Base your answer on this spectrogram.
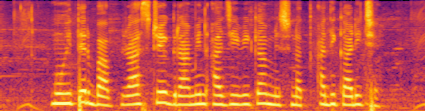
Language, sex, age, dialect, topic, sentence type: Magahi, female, 18-24, Northeastern/Surjapuri, banking, statement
